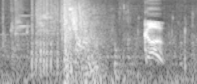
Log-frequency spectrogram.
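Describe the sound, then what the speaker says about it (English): A flashbang grenade detonates in Modern Warfare Remastered, a brief loud burst with a ringing tail, among game gunfire and mechanical noise while voices talk. "Flashbang out."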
